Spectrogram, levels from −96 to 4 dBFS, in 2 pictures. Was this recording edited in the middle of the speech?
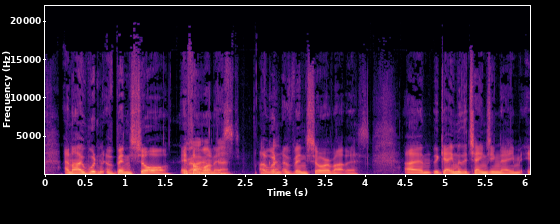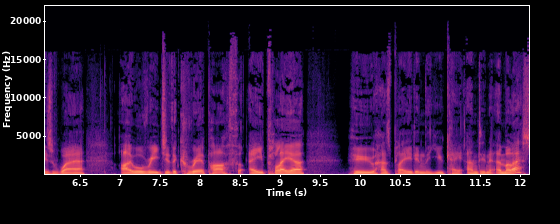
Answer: yes; 2 cuts; at 4.9 s, 8.6 s

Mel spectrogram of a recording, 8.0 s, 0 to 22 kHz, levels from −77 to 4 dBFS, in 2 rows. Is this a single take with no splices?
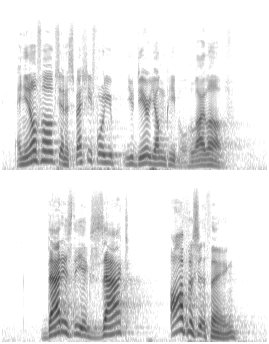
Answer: yes; 0 cuts

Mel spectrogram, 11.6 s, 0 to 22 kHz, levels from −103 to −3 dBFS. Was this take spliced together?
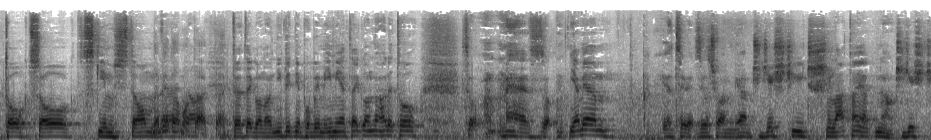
no; 0 cuts

